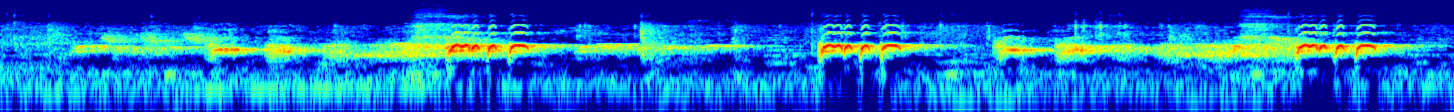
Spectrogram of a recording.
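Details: Singing local Tegal zebra dove from Indonesia. Long steady coos alternate with clipped bursts of three or four rapid notes, about three phrases over seven seconds, over a soft low hum.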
